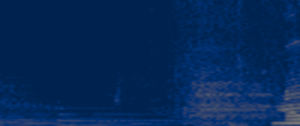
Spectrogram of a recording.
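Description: Quiet background music with long held notes.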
